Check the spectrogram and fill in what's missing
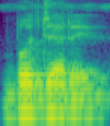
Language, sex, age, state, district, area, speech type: Odia, male, 18-30, Odisha, Rayagada, rural, spontaneous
